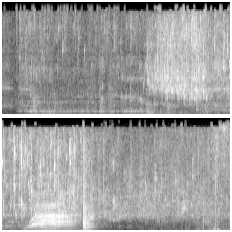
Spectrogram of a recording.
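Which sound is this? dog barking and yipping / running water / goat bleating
running water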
